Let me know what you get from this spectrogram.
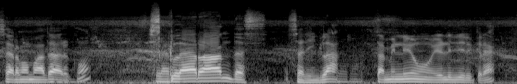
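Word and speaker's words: Scleranthus: அப்படின்னா ஸ்கிளரான்ஸ் அப்படின்னு சொல்லக்கூடிய மலர் மருந்து பேர் கொஞ்சம் உச்சரிக்க சிரமமாதான் இருக்கும் ஸ்கிளராந்தஸ் சரிங்களா தமிழ்லயும் எழுதி இருக்கிறேன் சோ இந்த மலர் மருந்து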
